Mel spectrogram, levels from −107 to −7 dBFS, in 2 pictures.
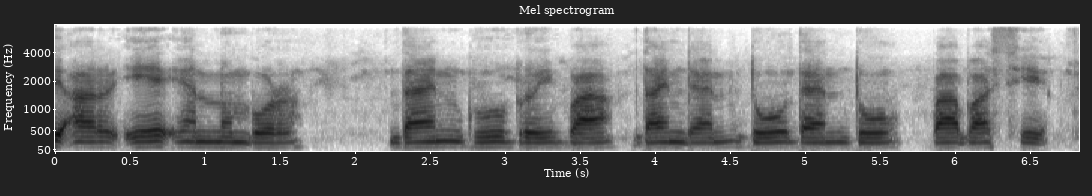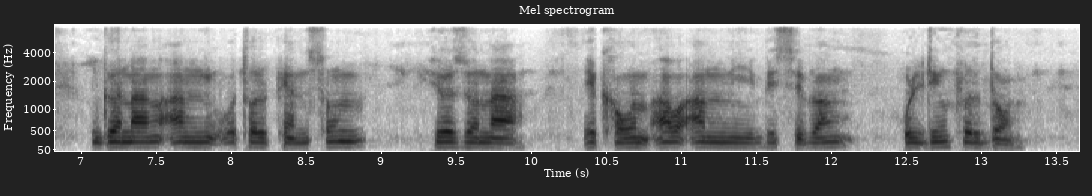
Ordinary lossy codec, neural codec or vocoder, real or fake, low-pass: none; codec, 16 kHz, 2 kbps, FunCodec, trained on Chinese and English, 25 frames a second; fake; 7.2 kHz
